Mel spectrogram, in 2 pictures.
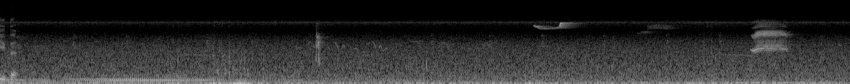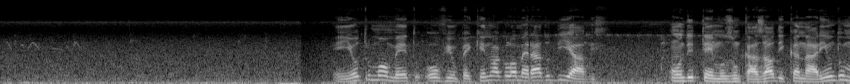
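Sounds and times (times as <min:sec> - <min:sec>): low hiss and rumble: 0:00.0 - 0:17.0
high bird calls: 0:01.6 - 0:06.8, 0:07.4 - 0:10.0, 0:12.0 - 0:16.2.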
